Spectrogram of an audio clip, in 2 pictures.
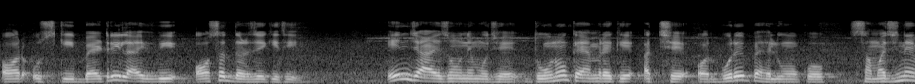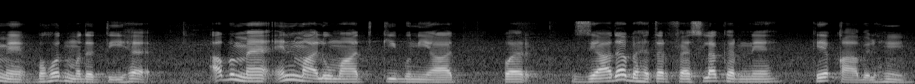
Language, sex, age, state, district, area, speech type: Urdu, male, 18-30, Uttar Pradesh, Rampur, urban, spontaneous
